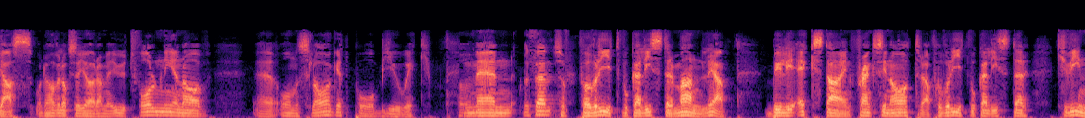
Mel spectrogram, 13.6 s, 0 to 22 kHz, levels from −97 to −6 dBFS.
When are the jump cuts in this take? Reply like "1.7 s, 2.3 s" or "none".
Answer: 5.7 s, 7.1 s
